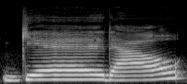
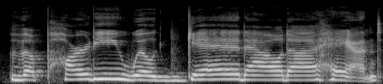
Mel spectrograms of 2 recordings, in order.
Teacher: that T is surrounded by vowels, and that means that it's going to change to a D sound.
